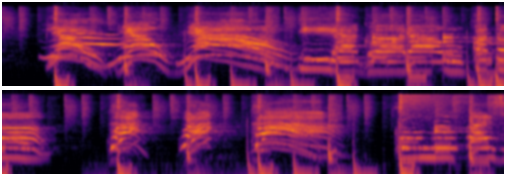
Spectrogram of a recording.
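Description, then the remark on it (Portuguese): Children's voices imitate a cat, giving a string of loud, drawn-out meows one after another, with rising and falling pitch and a few sustained sung notes in between. “Toda a turminha do Aquarela Kids imitando os animais. Como que faz o gato?”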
